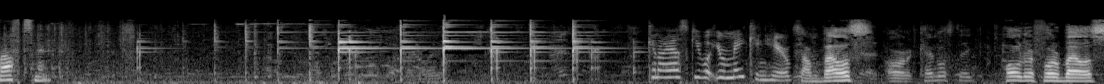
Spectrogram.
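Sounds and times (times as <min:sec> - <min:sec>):
speech: 0:00.0 - 0:00.6, 0:06.5 - 0:11.0
blacksmith's hammer striking metal over a fire: 0:01.3 - 0:06.6.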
